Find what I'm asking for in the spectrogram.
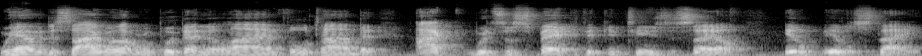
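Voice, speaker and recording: A man speaks at a fairly quick pace with audible room echo. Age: 60s. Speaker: fishing lure company host. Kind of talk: product tutorial. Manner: casual, repetitive restarts.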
